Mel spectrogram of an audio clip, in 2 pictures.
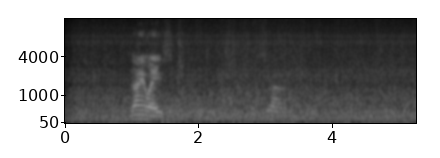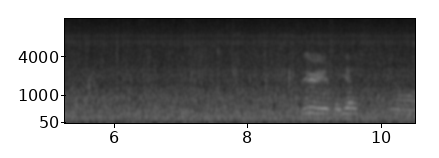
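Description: A man speaks close by, in short bursts.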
